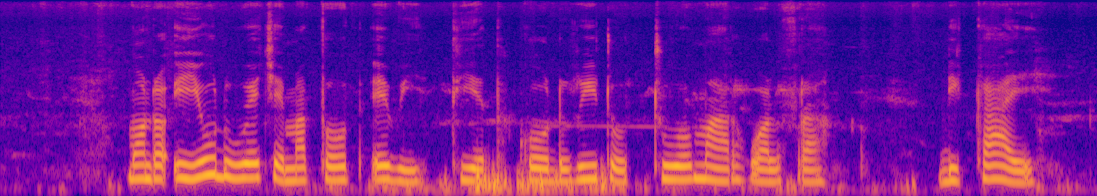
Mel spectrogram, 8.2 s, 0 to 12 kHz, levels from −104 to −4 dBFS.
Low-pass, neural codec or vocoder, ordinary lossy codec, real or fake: none; none; none; real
